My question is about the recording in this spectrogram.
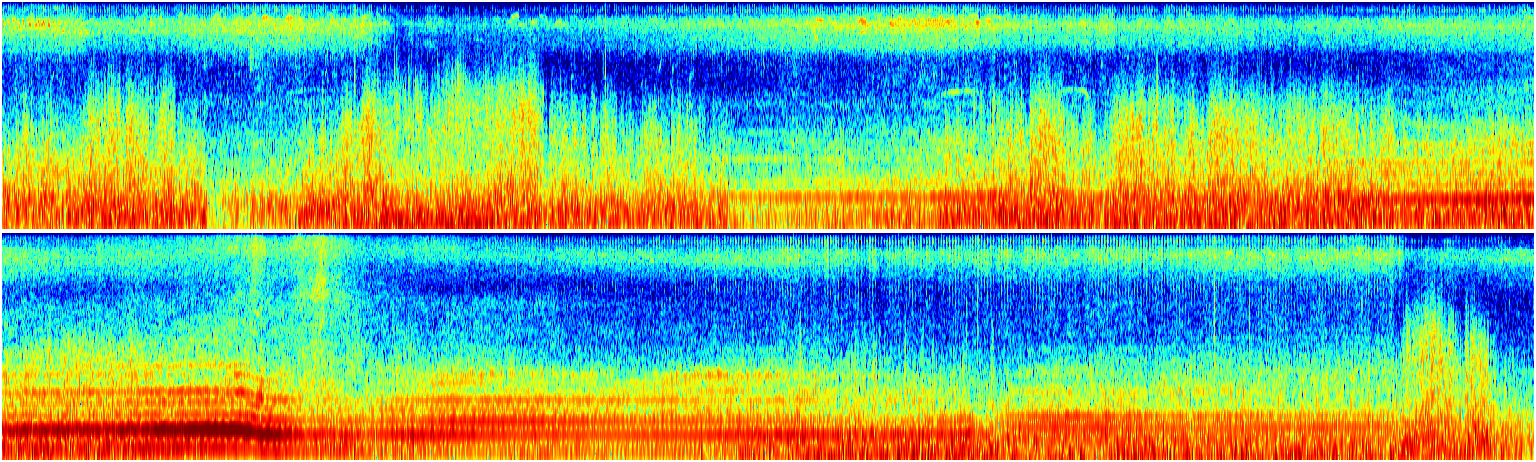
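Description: Road and wind noise from a moving vehicle, with a steady engine hum that comes in about seven seconds in. The hum drops in pitch a little past halfway and rises again near the end.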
